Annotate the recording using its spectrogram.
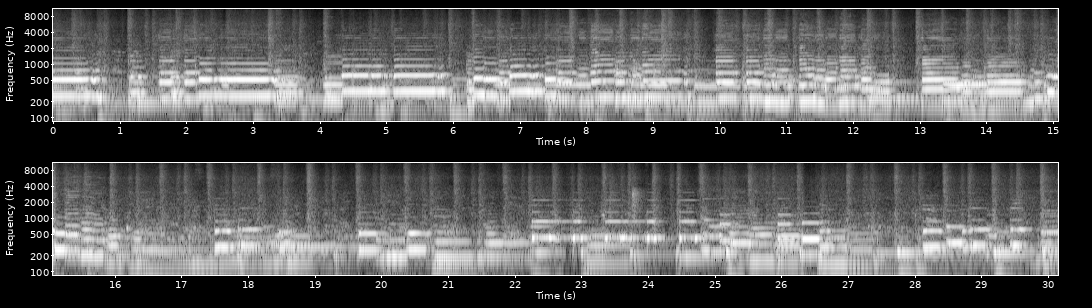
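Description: Live jazz quartet playing: tenor saxophone out front over jazz guitar, bass and a drum kit with cymbal strokes, a continuous moving melodic line with no break.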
